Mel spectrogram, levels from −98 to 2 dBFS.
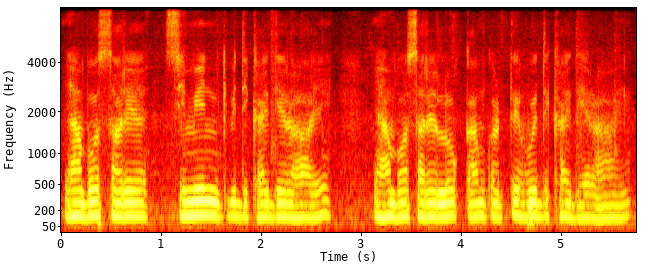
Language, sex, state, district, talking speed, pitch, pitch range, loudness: Hindi, male, Arunachal Pradesh, Longding, 210 wpm, 135 Hz, 130-140 Hz, -17 LUFS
